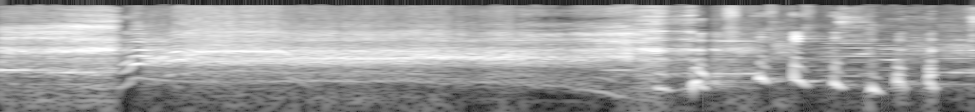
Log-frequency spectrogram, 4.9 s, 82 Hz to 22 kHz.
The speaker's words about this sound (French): Ok, donc je compte jusqu'à 3, on inspire et on crie comme on veut. 1, 2, 3.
